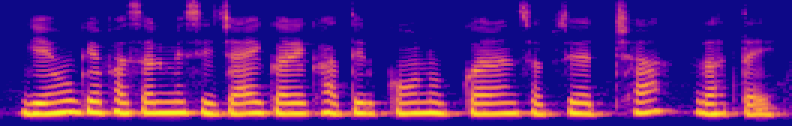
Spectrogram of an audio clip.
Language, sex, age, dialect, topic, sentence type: Magahi, female, 51-55, Southern, agriculture, question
